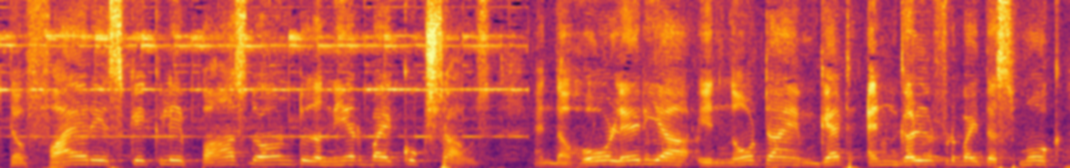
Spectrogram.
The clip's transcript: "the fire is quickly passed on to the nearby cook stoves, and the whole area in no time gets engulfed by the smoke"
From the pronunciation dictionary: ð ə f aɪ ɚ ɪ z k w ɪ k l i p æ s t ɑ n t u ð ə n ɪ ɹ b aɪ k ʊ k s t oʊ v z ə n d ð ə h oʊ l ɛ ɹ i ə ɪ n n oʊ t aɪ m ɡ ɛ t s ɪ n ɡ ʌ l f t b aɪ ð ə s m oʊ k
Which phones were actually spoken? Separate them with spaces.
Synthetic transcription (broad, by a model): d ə f aɪ ɚ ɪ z k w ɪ k l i p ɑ s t ɑ n t u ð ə n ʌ ɹ b aɪ k ʊ k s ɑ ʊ z ə n d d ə h oʊ l ɛ ɹ i ə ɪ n n oʊ t aɪ m ɡ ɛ t ɪ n ɡ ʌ l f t b aɪ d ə s m oʊ k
